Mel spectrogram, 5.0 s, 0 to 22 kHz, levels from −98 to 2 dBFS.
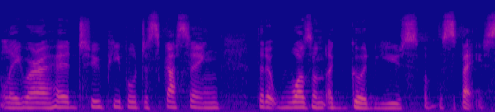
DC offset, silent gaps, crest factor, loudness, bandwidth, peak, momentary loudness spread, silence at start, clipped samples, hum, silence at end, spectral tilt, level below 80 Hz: under 0.1%; none; 20 dB; -55 LUFS; 17.5 kHz; -36 dBFS; 7 LU; 0 s; under 0.1%; none; 0 s; -3.5 dB/octave; -88 dBFS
